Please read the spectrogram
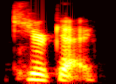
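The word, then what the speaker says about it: Κίρκη: But the original Greek is Kirke. So it's the hard C sound.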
